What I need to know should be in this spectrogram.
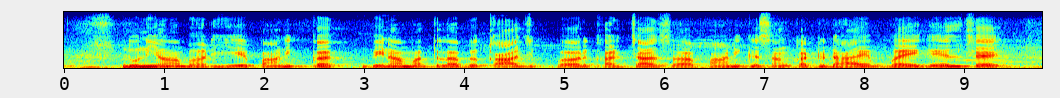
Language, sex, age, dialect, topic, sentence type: Maithili, male, 25-30, Bajjika, agriculture, statement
